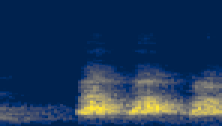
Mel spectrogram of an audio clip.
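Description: A dog barks at someone arriving, starting abruptly after a quiet moment and continuing in three loud, close bursts.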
